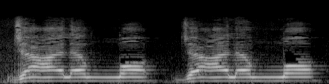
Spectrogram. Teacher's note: يبقى ثلاث لامات عندي، اللام الاولى مرققه والثانيه مفخمه والثالثه مفخمه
